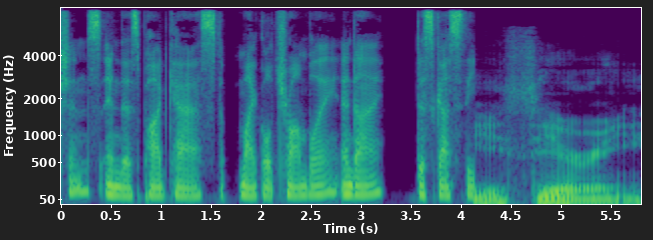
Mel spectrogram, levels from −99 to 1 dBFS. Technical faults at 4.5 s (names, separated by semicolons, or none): wrong sample rate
